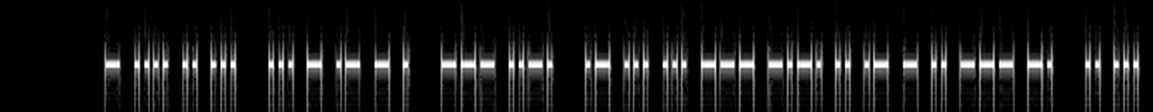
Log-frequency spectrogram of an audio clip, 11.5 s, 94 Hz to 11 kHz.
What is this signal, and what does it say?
Morse code, heard as a keyed tone, about 25 wpm, 700 Hz. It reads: THIS STATE OF ASSOCIATION IS
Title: Sentences from Top 1100 Words 25wpm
